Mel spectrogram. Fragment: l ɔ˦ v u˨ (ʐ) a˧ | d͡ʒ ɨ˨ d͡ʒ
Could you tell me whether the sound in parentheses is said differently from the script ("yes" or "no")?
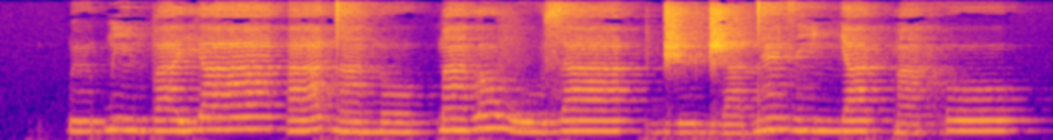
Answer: yes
